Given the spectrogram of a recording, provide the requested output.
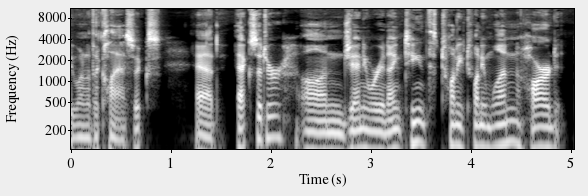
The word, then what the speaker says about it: Exeter: I'm saying that right, am I? Exeter? – Yes, you are.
